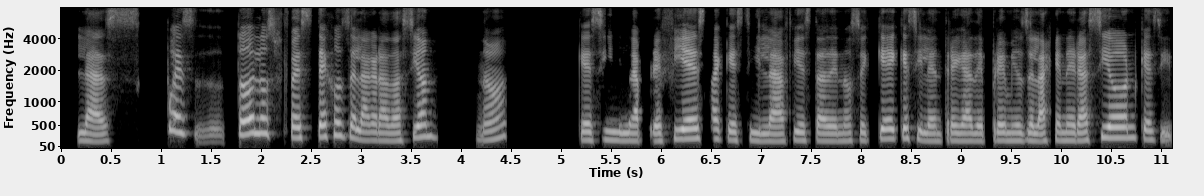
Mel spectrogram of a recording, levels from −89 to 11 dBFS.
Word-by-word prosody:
las 160 Hz, -, -1 dB, 0.3 s
pues, 340 Hz, -4 st, 0 dB, 0.4 s
todos 295 Hz, +3 st, +7 dB
los 320 Hz, -1 st, 0 dB
festejos 245 Hz, +4 st, 0 dB
de 230 Hz, -, +1 dB
la 180 Hz, -3 st, +1 dB
graduación, 170 Hz, +9 st, 0 dB, 0.4 s
¿no?, 195 Hz, +7 st, -3 dB, 0.7 s
que 180 Hz, -1 st, +1 dB
si 180 Hz, +1 st, -5 dB
la 165 Hz, -2 st, +1 dB
pre-fiesta, 205 Hz, +6 st, +2 dB
que 180 Hz, -2 st, -2 dB
si 170 Hz, 0 st, -6 dB
la 155 Hz, -1 st, +1 dB
fiesta 170 Hz, -1 st, -1 dB
de 160 Hz, 0 st, -1 dB
no 160 Hz, +1 st, -6 dB
sé 170 Hz, 0 st, -6 dB
qué, 205 Hz, 0 st, +3 dB
que 220 Hz, +1 st, +1 dB
si 210 Hz, -4 st, -4 dB
la 160 Hz, -, 0 dB
entrega 160 Hz, +1 st, -1 dB
de 160 Hz, 0 st, -2 dB
premios 165 Hz, -2 st, -2 dB
de 170 Hz, -, +1 dB
la 155 Hz, 0 st, +3 dB
generación, 180 Hz, +7 st, +2 dB
que 195 Hz, -4 st, -2 dB
si, -, -, -9 dB
175 Hz, 175 wpm, -23 LUFS, 165-220 Hz, 0.7 s, todos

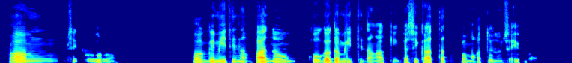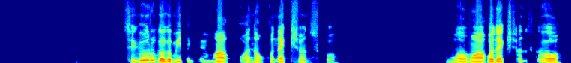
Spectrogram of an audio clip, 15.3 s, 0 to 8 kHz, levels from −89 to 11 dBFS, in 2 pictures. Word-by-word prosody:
Um, 170 Hz, 0 st, -4 dB
siguro. 145 Hz, -3 st, -15 dB, 1.1 s
Pag 150 Hz, -1 st, -5 dB
gamitin 145 Hz, 0 st, -7 dB
na, -, -, -7 dB
paano 145 Hz, +1 st, +1 dB, 0.4 s
ko -, -, -10 dB
gagamitin 125 Hz, -1 st, -4 dB
ang 115 Hz, 0 st, -12 dB
aking 115 Hz, -1 st, -27 dB
kasikatan -, -, -6 dB, 0.2 s
upang 105 Hz, 0 st, -16 dB
makatulong 105 Hz, 0 st, -17 dB
sa -, -, -20 dB
iba? -, -, -19 dB, 2.2 s
Siguro 195 Hz, +5 st, +2 dB
gagamitin 155 Hz, -3 st, +4 dB
ko -, -, -55 dB
yung 150 Hz, 0 st, -16 dB
mga 150 Hz, -1 st, +7 dB, 0.2 s
ko -, -, -24 dB
ano 130 Hz, -5 st, -4 dB
connections 130 Hz, +1 st, -2 dB
ko. 100 Hz, -, -19 dB, 1.5 s
Oo 140 Hz, -1 st, 0 dB
mga 145 Hz, +1 st, +7 dB
connections 150 Hz, -1 st, +3 dB
ko 140 Hz, -3 st, +3 dB
145 Hz, 110 wpm, -21 LUFS, 130-155 Hz, 2.2 s, mga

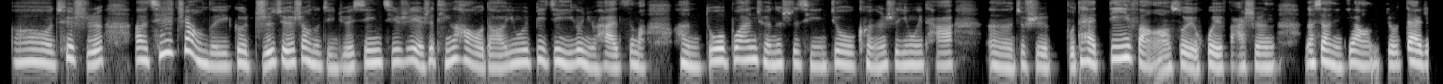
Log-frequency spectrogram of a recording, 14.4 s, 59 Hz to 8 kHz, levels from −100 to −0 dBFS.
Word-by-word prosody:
哦， 220 Hz, -2 st, +1 dB
确 270 Hz, +8 st, +1 dB
实， 205 Hz, -1 st, 0 dB, 0.3 s
啊， 245 Hz, 0 st, +2 dB
其 290 Hz, +10 st, +1 dB
实 380 Hz, -, +4 dB
这 430 Hz, +2 st, +3 dB
样 235 Hz, -, +3 dB
的 180 Hz, -2 st, -1 dB
一 175 Hz, 0 st, -3 dB
个 195 Hz, +3 st, +1 dB
直 190 Hz, +3 st, +1 dB
觉 215 Hz, -2 st, +3 dB
上 230 Hz, +2 st, +1 dB
的 195 Hz, -, +1 dB
警 165 Hz, -3 st, -6 dB
觉 165 Hz, +1 st, -3 dB
心 210 Hz, +5 st, +2 dB
其 220 Hz, +1 st, -3 dB
实 230 Hz, +2 st, -4 dB
也 230 Hz, -7 st, +2 dB
是 175 Hz, -, -2 dB
挺 225 Hz, +2 st, 0 dB
好 230 Hz, -10 st, -1 dB
的。 165 Hz, 0 st, -4 dB
因 200 Hz, +3 st, 0 dB
为 220 Hz, +1 st, +3 dB
毕 230 Hz, +2 st, -2 dB
竟 220 Hz, 0 st, +2 dB
一 190 Hz, -, -2 dB
个 220 Hz, -, +2 dB
女 180 Hz, -6 st, 0 dB
孩 165 Hz, +1 st, -1 dB
子 180 Hz, +4 st, -4 dB
嘛， 170 Hz, -3 st, -2 dB, 0.3 s
很 185 Hz, -6 st, 0 dB
多 230 Hz, +7 st, +4 dB
不 245 Hz, +3 st, 0 dB
安 250 Hz, 0 st, +3 dB
全 210 Hz, -5 st, -1 dB
的 195 Hz, -, +1 dB
事 200 Hz, 0 st, -4 dB
情 180 Hz, -2 st, -5 dB
就 195 Hz, -1 st, 0 dB
可 185 Hz, +1 st, -4 dB
能 170 Hz, +2 st, -2 dB
是 195 Hz, 0 st, -4 dB
因 190 Hz, +1 st, -1 dB
为 190 Hz, 0 st, -1 dB
她， 190 Hz, 0 st, -5 dB, 0.3 s
呃， 170 Hz, -4 st, -2 dB
就 180 Hz, +4 st, -5 dB
是 170 Hz, -2 st, -3 dB
不 170 Hz, -, -2 dB
太 220 Hz, +2 st, +3 dB
提 260 Hz, +9 st, +4 dB
防 200 Hz, -7 st, +1 dB
啊， 150 Hz, -, -2 dB
所 180 Hz, +1 st, +1 dB
以 155 Hz, -, +2 dB
会 165 Hz, +3 st, +2 dB
发 165 Hz, 0 st, -7 dB
生， 175 Hz, 0 st, -1 dB, 0.3 s
那 205 Hz, -, -1 dB
像 210 Hz, 0 st, +4 dB
你 175 Hz, -, 0 dB
这 205 Hz, +6 st, 0 dB
样 185 Hz, -2 st, 0 dB
就 190 Hz, -1 st, +1 dB
带 210 Hz, +2 st, +4 dB
着 190 Hz, -, -3 dB
195 Hz, 295 characters per minute, -23 LUFS, 175-220 Hz, 0.3 s, 实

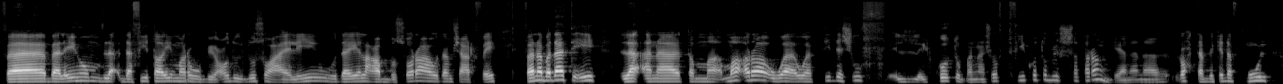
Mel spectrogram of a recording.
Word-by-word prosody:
فبالاقيهم 135 Hz, +5 st, +7 dB
لأ، -, -, -1 dB
ده 125 Hz, -1 st, -3 dB
في 155 Hz, +5 st, -9 dB
تايمر 145 Hz, -1 st, -1 dB
وبيقعدوا 130 Hz, +3 st, -7 dB
يدوسوا 140 Hz, +1 st, -7 dB
عليه، 120 Hz, +9 st, -5 dB
وده 130 Hz, -4 st, -6 dB
يلعب 130 Hz, -3 st, -2 dB
بسرعة، 150 Hz, +8 st, -3 dB
وده 140 Hz, -1 st, -6 dB
مش 135 Hz, -, -14 dB
عارف 115 Hz, -, -7 dB
إيه. 140 Hz, -, -5 dB, 0.2 s
فأنا 200 Hz, -, +6 dB
بدأت 205 Hz, +3 st, +6 dB
إيه، 185 Hz, +4 st, -2 dB, 0.3 s
لأ، 145 Hz, 0 st, +3 dB
أنا 140 Hz, 0 st, +2 dB
طب 135 Hz, 0 st, -8 dB
ما 135 Hz, -1 st, -5 dB
ما 160 Hz, -, -2 dB
أقرا 200 Hz, +2 st, +4 dB
و 145 Hz, -, -2 dB, 0.3 s
وأبتدي 170 Hz, +6 st, -9 dB
أشوف 185 Hz, +4 st, -14 dB, 0.3 s
الكتب، 150 Hz, +3 st, -9 dB
أنا 115 Hz, 0 st, -12 dB
شُفت 155 Hz, +7 st, -15 dB
في 190 Hz, -, -15 dB
كتب 210 Hz, 0 st, -14 dB
للشطرنج، 185 Hz, +3 st, -10 dB
يعني 100 Hz, +2 st, -12 dB
أنا 110 Hz, +1 st, -13 dB
رُحت 155 Hz, -, -6 dB
قبل 130 Hz, +1 st, -6 dB
كده 150 Hz, +3 st, -6 dB
في 150 Hz, 0 st, -12 dB
مول 175 Hz, +1 st, -5 dB
145 Hz, 185 wpm, -23 LUFS, 130-165 Hz, 0.3 s, فبالاقيهم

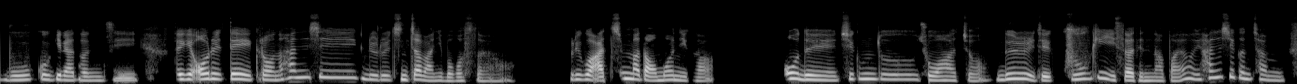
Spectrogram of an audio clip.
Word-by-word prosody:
뭇국이라든지 195 Hz, -, -1 dB, 0.4 s
되게 235 Hz, 0 st, +5 dB
어릴 250 Hz, +1 st, +5 dB
때 245 Hz, -2 st, +5 dB
그런 210 Hz, -1 st, -1 dB
한식류를 315 Hz, -, -2 dB
진짜 220 Hz, +1 st, +1 dB
많이 175 Hz, -2 st, -3 dB
먹었어요. 165 Hz, 0 st, -7 dB, 0.5 s
그리고 230 Hz, -1 st, +2 dB
아침마다 230 Hz, +4 st, +3 dB
어머니가 185 Hz, -2 st, -2 dB, 0.7 s
어 270 Hz, 0 st, +5 dB
네 205 Hz, -4 st, +3 dB
지금도 240 Hz, -2 st, -1 dB
좋아하죠. 190 Hz, -2 st, -3 dB
늘 250 Hz, +3 st, +3 dB
이제 185 Hz, -2 st, 0 dB
국이 255 Hz, +4 st, -1 dB
있어야 190 Hz, -1 st, +2 dB
됐나 175 Hz, -1 st, -4 dB
봐요. 170 Hz, +12 st, -3 dB
이 235 Hz, -, -3 dB
한식은 315 Hz, -1 st, -2 dB
참 195 Hz, -7 st, -6 dB
220 Hz, 285 characters per minute, -21 LUFS, 185-250 Hz, 0.7 s, 되게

